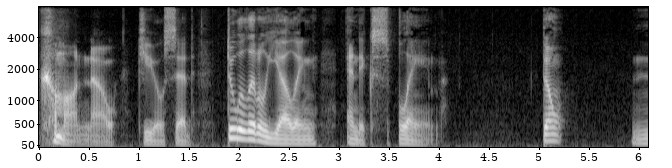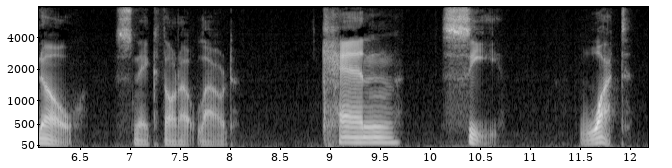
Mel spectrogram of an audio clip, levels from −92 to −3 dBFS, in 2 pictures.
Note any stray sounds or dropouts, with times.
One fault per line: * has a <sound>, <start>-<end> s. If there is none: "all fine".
all fine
